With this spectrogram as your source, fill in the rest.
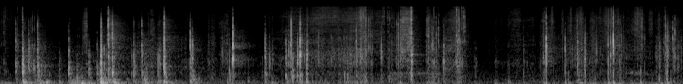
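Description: A water-wrinkled, wavy dried paper magazine is flipped through and crinkled with long nails and fingertips. Dense, crisp crackling and rustling fill the clip, with sharp bright snaps rising above a soft papery hiss.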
